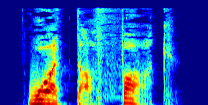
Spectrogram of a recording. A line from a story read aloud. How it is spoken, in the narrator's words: Detective Allison roared in shock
